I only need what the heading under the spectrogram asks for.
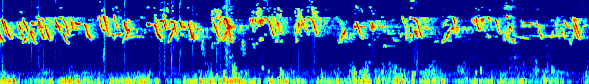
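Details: Saffron finch singing, used to rouse a quiet bird: a busy, steady flow of high, crisp chirps repeated in quick bursts for six seconds.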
